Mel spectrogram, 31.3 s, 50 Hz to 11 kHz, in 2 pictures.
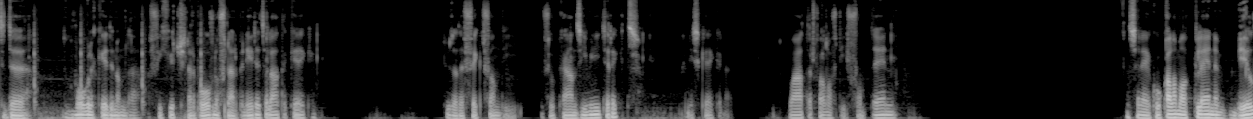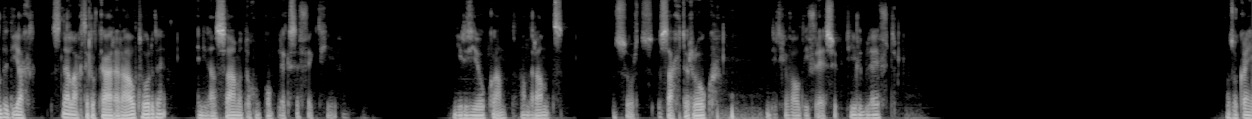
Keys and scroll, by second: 3.0 Up, 3.9 Right, 4.6 Up, 5.0 Right, 5.3 Up, 5.5 Right, 6.2 Up, 6.8 Right, 7.1 Up, 7.7 Left, 7.9 Up, 8.4 Right, 8.6 Up, 9.6 Left, 9.8 Up, 10.3 Left, 10.5 Up, 12.8 Right, 15.7 Down, 17.0 Left, 17.9 Up, 18.1 Right, 18.4 Up, 19.2 Right, 19.4 Up, 20.2 Right, 20.3 Up, 20.8 Left, 21.0 Up, 21.3 Left, 21.5 Up, 22.2 Left, 22.3 Up, 25.4 Left, 25.6 Up, 26.4 Right, 26.5 Up, 26.9 Left, 28.1 Up, 28.5 Left, 28.6 Up.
